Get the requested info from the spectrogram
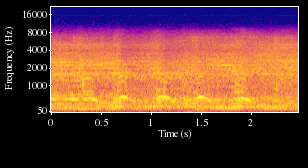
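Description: Live heavy metal band with a distorted electric guitar bending one note up and back down over and over, about three times a second, in a loud, noisy arena mix.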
